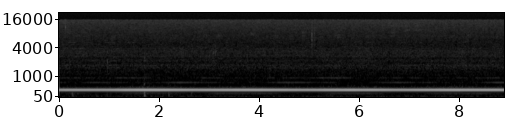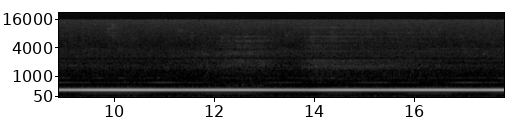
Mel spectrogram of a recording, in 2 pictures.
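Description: A singing bowl being rimmed, sounding one steady, pure tone that swells and eases gently every couple of seconds.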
